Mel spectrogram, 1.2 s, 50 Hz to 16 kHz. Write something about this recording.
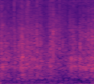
Leather Strap Twisting Distant 01
This is a recording of a piece of leather strapped to the saddle, tightening.
tighten, Twist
